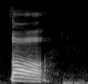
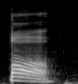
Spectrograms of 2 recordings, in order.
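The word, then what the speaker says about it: ط: Letter Ta, Ta. This is a very emphatic T sound.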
